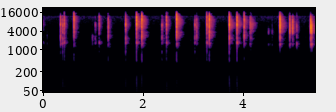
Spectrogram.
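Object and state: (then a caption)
Plastic computer mouse. Long pink nails tap the smooth, curved top of a small, hollow plastic wireless computer mouse held flat in one hand. About 18 quiet, sharp, bright clicks come in an irregular rhythm, each dying away almost instantly with no ring and almost no low end.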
